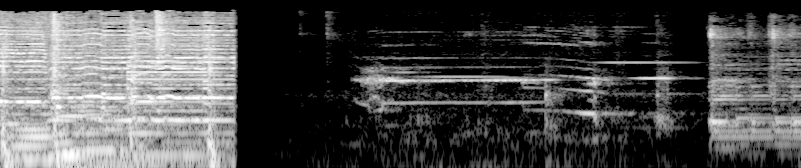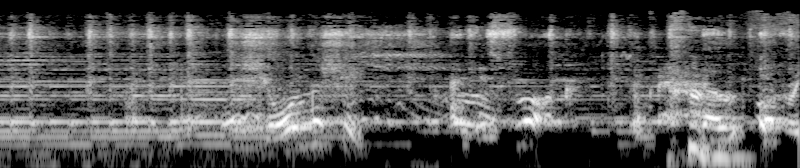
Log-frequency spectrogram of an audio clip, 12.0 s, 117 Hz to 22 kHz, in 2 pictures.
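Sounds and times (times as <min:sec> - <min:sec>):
rooster crowing: 0:02.6 - 0:05.2.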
